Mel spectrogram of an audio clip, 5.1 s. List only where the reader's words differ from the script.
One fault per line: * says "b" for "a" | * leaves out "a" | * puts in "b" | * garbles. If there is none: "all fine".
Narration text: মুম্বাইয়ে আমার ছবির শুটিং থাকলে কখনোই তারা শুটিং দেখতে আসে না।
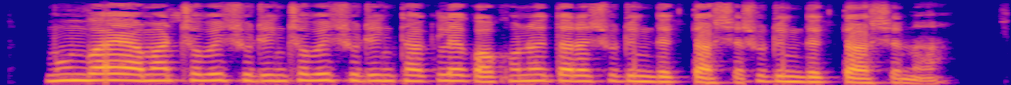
* puts in "ছবির শুটিং"
* puts in "শুটিং দেখতে আসে"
